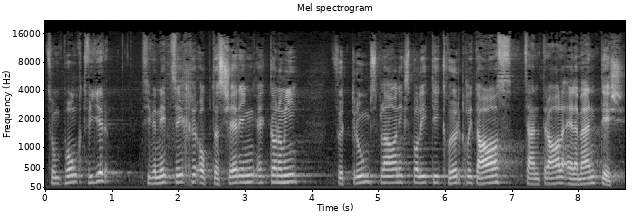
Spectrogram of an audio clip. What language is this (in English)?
Swiss German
